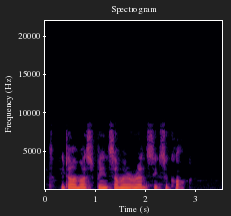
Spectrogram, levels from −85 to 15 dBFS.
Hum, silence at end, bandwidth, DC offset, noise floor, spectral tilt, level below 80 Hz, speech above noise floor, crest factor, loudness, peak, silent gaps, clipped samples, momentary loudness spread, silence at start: none; 0.8 s; 8.8 kHz; under 0.1%; -76 dBFS; -6.5 dB/octave; -70 dBFS; 49 dB; 20 dB; -28 LUFS; -10 dBFS; none; under 0.1%; 11 LU; 0.1 s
